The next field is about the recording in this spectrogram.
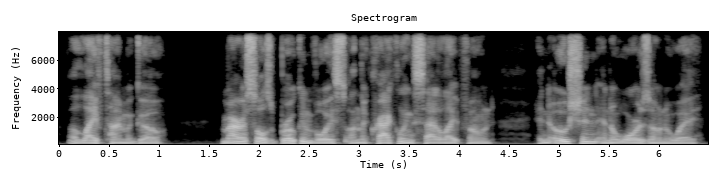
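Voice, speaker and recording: A man's voice: medium pitch, a little mellow, no echo, clean studio sound, close to an everyday voice. A man voicing an anguished army veteran who runs a restaurant, narrating his own story in an intense, earnest audio drama style. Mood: stricken, tense. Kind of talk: dramatic first-person scripted narration.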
